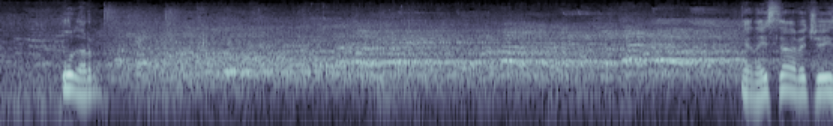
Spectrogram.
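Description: Players cheer and shout loudly in a large echoing hall.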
